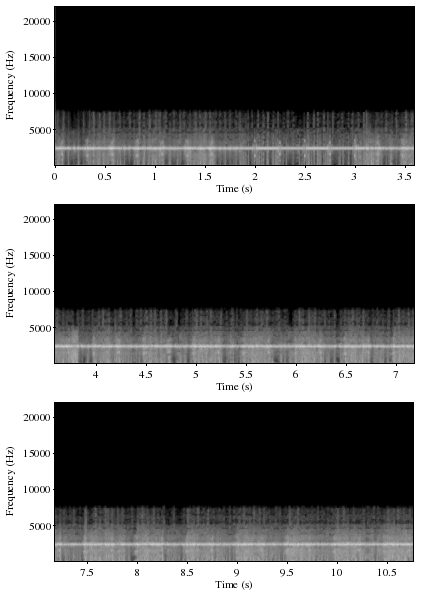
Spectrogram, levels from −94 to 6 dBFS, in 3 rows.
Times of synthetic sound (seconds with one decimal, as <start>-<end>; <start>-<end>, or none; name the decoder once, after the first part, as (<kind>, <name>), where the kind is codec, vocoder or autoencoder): 0.0-1.9 (vocoder, Vocos); 3.1-10.8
